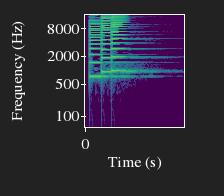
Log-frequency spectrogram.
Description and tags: Complete/obtained sound
gamesound, cute, videogame, complete, obtained, level, interface, positive, UI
